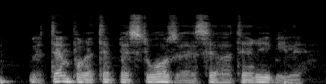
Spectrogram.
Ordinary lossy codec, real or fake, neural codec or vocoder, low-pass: MP3, 48 kbps; real; none; 10.8 kHz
